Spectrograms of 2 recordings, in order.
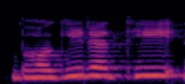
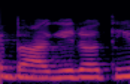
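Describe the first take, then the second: First: "भगीरथी" with short first a, bha-gi-ra-thi; wrong form bhagirathi. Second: "भागीरथी" with long first a, bhaa-gi-ra-thi; correct form bhaagirathi. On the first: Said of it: "भगीरथी नहीं होता है". ("भगीरथी" में भ छोटा बोलें) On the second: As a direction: stretch the first vowel of "भागीरथी". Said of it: "भागीरथी होगा". ("भागीरथी" में भा लंबा बोलें) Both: Shown as a demonstration.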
